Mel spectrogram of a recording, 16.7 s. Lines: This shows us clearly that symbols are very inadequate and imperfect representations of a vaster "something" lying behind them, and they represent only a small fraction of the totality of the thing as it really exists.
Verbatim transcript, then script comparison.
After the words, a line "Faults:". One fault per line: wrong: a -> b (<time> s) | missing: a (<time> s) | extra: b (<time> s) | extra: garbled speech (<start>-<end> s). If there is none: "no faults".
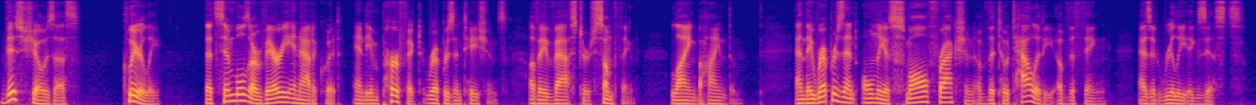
This shows us clearly that symbols are very inadequate and imperfect representations of a vaster "something" lying behind them, and they represent only a small fraction of the totality of the thing as it really exists.
Faults:
no faults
